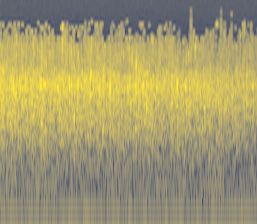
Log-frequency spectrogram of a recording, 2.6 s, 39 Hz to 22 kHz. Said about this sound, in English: 3,000 young people gathered here for this retreat. Amen. Give the Lord a clap offering right now.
